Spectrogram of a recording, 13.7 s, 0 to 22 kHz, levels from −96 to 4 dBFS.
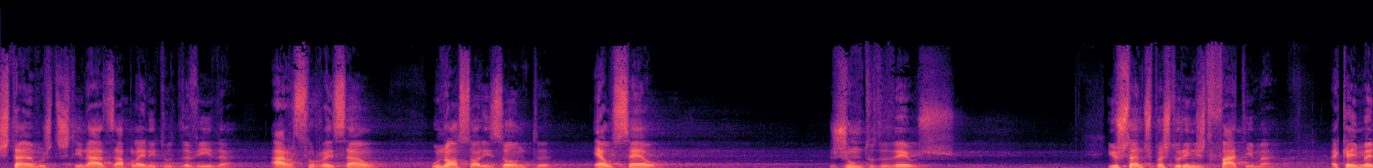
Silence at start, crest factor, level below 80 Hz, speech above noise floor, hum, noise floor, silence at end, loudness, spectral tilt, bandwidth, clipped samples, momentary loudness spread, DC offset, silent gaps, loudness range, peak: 0 s; 22 dB; -68 dBFS; 34 dB; none; -55 dBFS; 0 s; -22 LUFS; -4.5 dB/octave; 16.5 kHz; under 0.1%; 14 LU; under 0.1%; none; 7 LU; 0 dBFS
